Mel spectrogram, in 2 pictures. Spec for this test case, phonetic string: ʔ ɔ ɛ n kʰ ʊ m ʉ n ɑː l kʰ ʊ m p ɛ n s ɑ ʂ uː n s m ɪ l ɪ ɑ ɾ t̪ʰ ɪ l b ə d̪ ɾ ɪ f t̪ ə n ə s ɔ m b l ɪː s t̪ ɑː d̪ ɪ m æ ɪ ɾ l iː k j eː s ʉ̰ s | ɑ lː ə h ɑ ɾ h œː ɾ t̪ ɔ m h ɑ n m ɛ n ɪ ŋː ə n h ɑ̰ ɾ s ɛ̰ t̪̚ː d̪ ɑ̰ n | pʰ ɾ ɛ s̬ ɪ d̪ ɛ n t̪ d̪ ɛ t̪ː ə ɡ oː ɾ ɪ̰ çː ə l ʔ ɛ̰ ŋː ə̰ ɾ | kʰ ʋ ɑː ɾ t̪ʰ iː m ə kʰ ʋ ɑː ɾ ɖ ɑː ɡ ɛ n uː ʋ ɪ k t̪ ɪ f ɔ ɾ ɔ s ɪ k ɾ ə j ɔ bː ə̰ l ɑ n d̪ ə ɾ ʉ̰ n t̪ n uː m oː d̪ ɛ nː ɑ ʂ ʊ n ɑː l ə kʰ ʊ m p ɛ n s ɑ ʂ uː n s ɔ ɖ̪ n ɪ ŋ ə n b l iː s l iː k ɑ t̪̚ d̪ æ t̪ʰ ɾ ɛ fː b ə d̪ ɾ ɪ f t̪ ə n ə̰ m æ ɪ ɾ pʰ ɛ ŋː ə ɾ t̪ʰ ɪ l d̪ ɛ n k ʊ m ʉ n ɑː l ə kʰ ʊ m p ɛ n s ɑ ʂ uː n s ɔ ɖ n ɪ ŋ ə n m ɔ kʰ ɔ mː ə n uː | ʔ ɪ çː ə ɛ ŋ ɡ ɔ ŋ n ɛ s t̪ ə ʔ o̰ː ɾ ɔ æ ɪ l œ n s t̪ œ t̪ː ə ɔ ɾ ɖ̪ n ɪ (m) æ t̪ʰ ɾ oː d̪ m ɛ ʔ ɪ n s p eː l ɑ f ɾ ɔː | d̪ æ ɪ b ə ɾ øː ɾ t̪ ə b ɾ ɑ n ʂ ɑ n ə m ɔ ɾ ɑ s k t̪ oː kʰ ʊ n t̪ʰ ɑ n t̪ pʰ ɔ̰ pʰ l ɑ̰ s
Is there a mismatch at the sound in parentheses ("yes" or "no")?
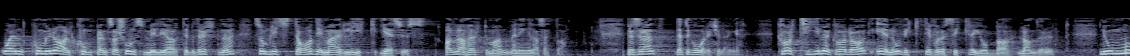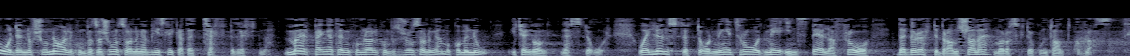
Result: yes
